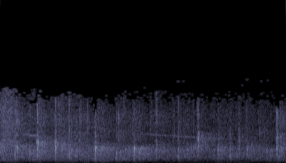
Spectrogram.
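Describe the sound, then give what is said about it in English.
A round of applause from a crowd for the star as he comes on, many hands clapping in a dense, steady patter that holds at an even, moderate level for about two seconds. “Special round of applause for the star.”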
